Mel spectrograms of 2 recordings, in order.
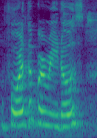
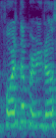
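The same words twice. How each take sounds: First: Said in the usual way. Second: Talking while chewing; words around a bite of food; mouth full. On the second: Real, not acted. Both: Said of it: "I'm chewing on something".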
